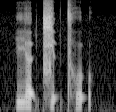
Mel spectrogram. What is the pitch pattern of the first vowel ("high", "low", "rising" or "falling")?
high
